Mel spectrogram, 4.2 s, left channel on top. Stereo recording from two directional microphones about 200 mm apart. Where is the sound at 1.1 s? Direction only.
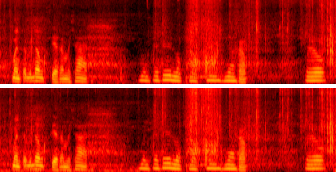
10° left (ahead or behind).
